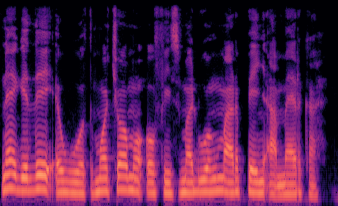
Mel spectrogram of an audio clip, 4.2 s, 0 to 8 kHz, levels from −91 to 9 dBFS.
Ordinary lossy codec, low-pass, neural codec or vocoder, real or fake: none; 7.2 kHz; none; real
